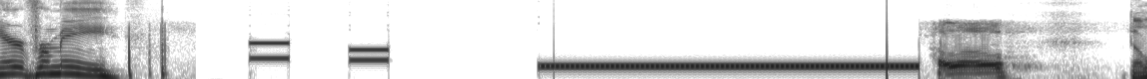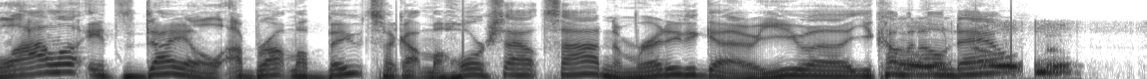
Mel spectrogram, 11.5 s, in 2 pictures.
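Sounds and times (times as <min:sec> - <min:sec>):
speech: 0:00.0 - 0:00.8, 0:04.7 - 0:11.0
telephone dial tone while dialing extension: 0:02.7 - 0:04.6.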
